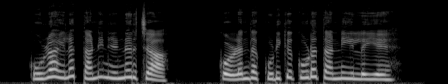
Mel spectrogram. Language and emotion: Tamil, fearful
